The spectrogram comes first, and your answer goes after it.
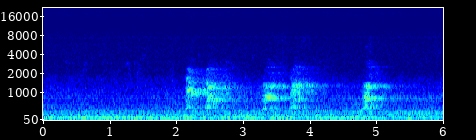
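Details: A dog barking on 2 June 2024 in the early evening, a quick run of about five sharp barks in the middle of the recording, set against a steady low hum of background noise.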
